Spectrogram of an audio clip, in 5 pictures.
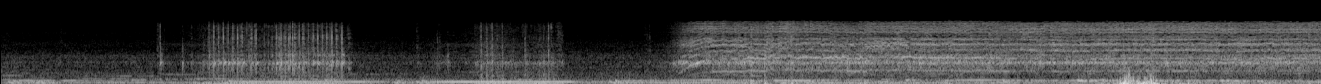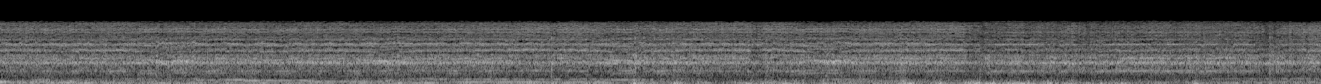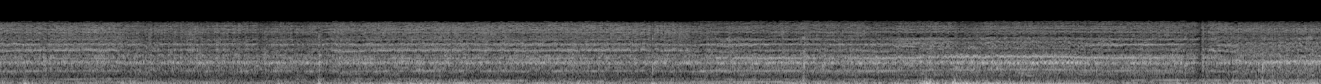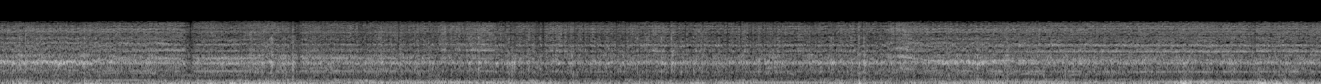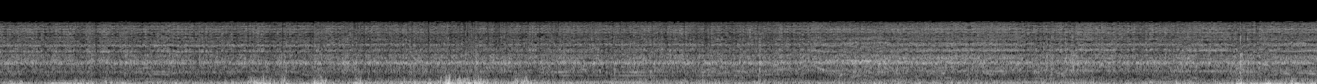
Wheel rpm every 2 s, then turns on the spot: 0, 20, 10, 60, 170, 160, 160, 160, 160, 170, 170, 170, 170, 170, 170, 160, 160, 160, 160, 160, 160, 170, 160, 160, 160, 160, 160, 160, 160, 170, 170, 170, 170.
2-4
